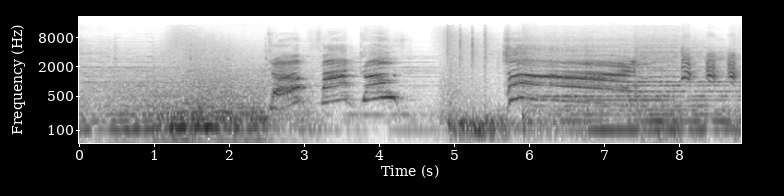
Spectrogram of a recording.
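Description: Loud yelling: a few short, strained shouts in quick succession, a brief pause, then one long, drawn-out holler over a rumbling background.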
